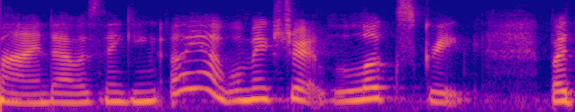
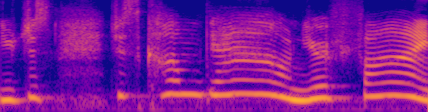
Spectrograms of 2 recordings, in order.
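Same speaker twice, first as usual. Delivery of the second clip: dry, kindly teasing, pitched-up, sarcastic reassuring tone; 7 semitones higher than usual. Retelling how the officiant calmed them down: imitating Father Serge's way of talking. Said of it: "He kinda talked like this".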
